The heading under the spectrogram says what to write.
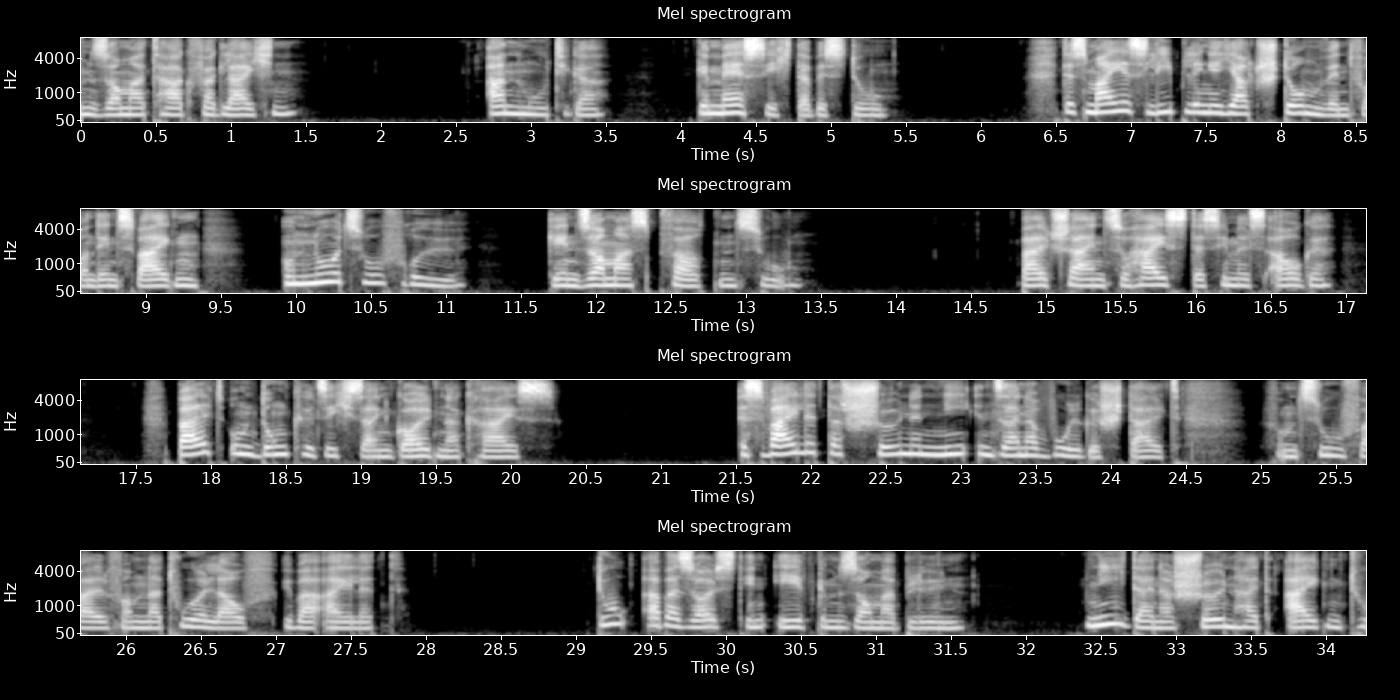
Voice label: neumann u 47 sprache

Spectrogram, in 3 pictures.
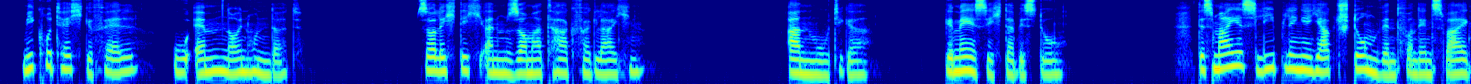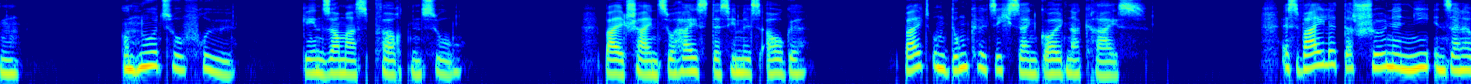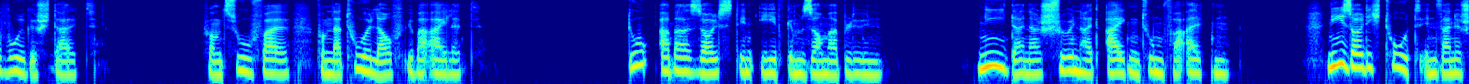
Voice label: microtech gefell um 900 sprache

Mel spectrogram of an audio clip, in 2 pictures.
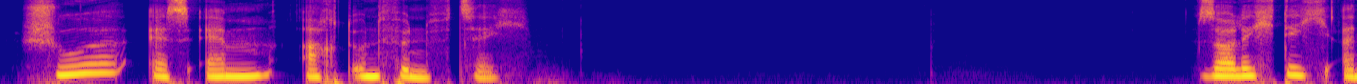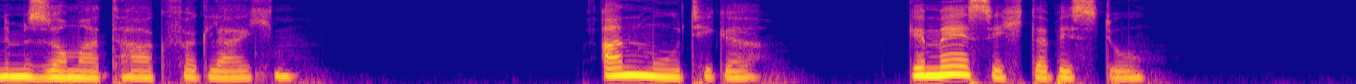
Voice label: shure sm58 sprache

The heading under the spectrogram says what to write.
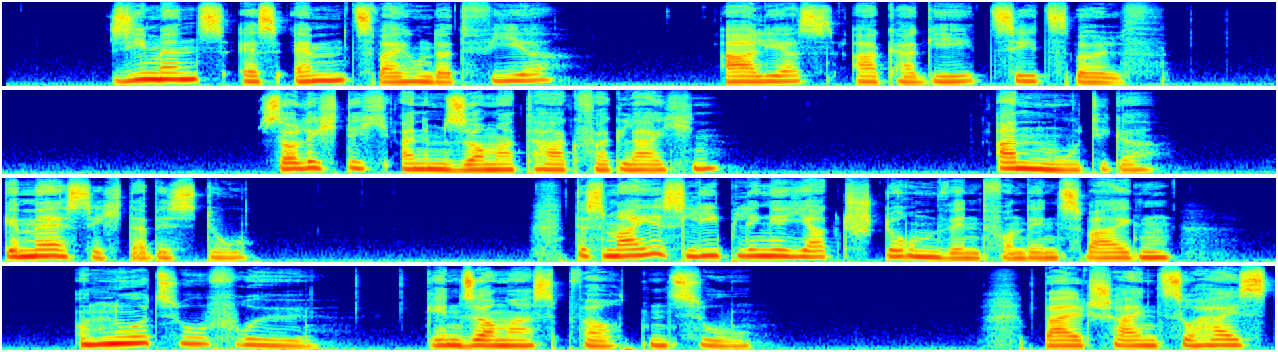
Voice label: akg c 12 Sprache

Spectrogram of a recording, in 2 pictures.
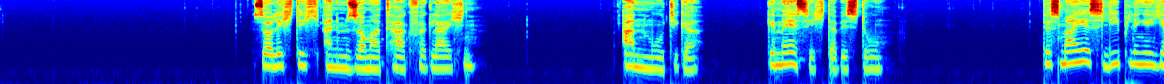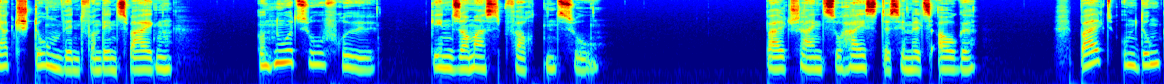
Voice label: microtech gefell m 300 sprache

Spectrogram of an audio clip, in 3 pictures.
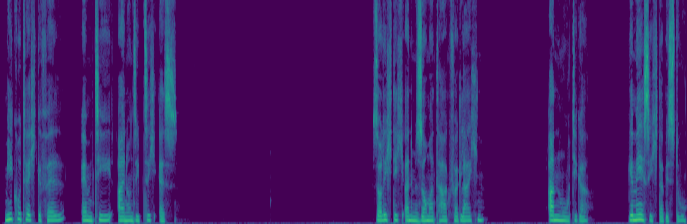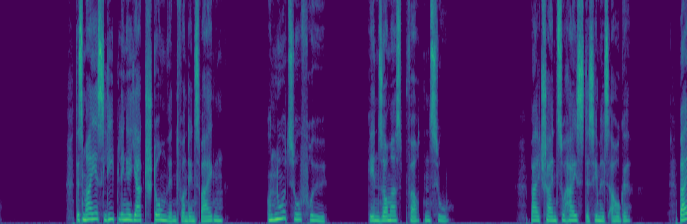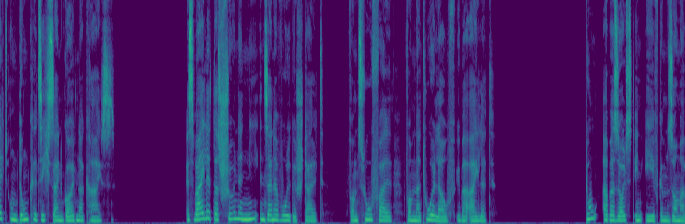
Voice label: microtech gefell mt71s Sprache

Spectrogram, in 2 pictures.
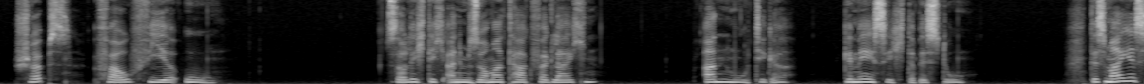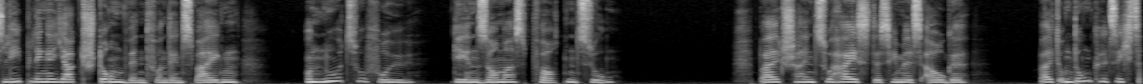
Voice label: schoeps v 4 u sprache

